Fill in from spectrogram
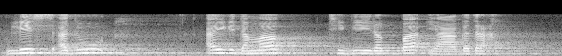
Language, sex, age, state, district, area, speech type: Manipuri, female, 45-60, Manipur, Kakching, rural, read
